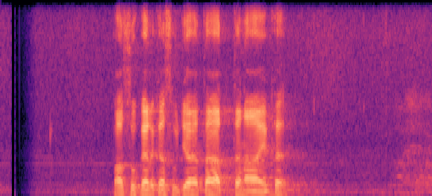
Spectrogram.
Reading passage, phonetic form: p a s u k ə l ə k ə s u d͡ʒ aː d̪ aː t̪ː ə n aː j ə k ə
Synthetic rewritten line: p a s u k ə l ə k ə s u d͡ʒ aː t̪ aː t̪ː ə n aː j ə k ə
